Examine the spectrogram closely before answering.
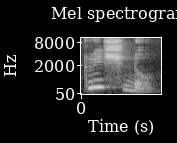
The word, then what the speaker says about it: কৃষ্ণ: আছে কৃষ্ণ কৃষ্ণ বাংলায় কিন্তু সংস্কৃতে হলে দন্তন্য আর মূর্ধন্য মধ্যে পার্থক্যটা বুঝিয়ে দিতে হবে আমরা জানি মূর্ধন্য উচ্চারণ মূর্ধায় আর দন্তন্য দাঁতে তাই কৃষ্ণ বললে ভুল কৃষ্ণা কৃষ্ণা কৃষ্ণা ন এর উচ্চারণটা আগে প্র্যাকটিস করে করে মুখে আনতে হবে তারপর বলতে হবে কৃষ্ণা কৃষ্ণ আর কৃষ্ণা পার্থক্য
